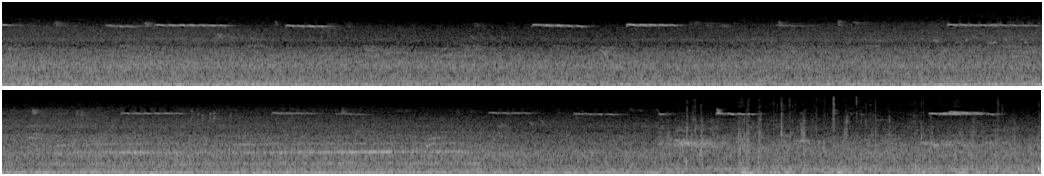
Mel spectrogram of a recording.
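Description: Wind rustles through leafy trees.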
